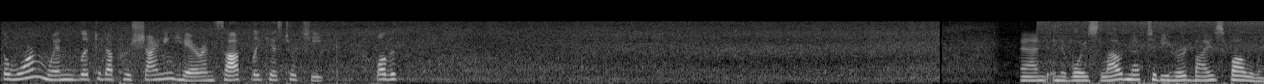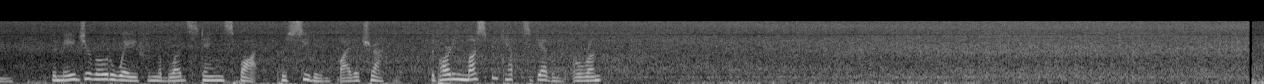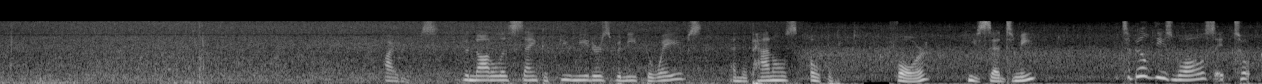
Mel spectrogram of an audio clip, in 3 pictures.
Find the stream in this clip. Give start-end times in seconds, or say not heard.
0.0-37.8.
